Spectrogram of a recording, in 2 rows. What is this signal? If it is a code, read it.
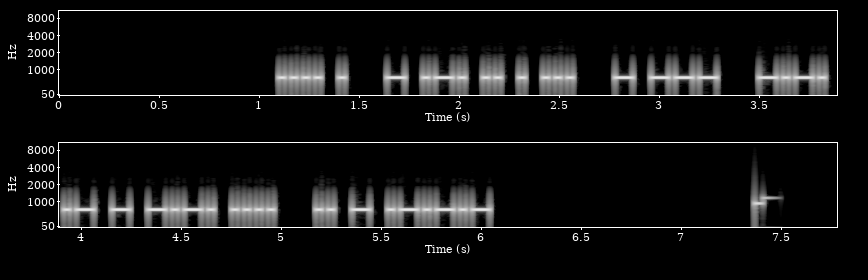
Morse code, heard as a keyed tone, about 37 wpm, 700 Hz. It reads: HE TRIES TO CATCH IT.
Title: Additional Easy Phrases 40wpm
